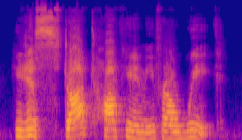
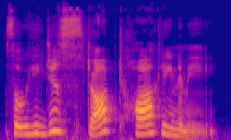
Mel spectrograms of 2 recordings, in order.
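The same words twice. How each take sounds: First: Loud, low, hard-hitting repeat; indignant emphasis. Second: Said in the usual way. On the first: Real, not acted. Storyteller stressing a week of being ignored, loud low indignation. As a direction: drop the pitch and push every word out.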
